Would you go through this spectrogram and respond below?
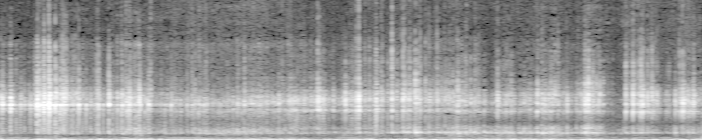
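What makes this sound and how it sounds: Long nails scratch across the textured surface of a large hollow plastic moon lamp sphere. The result is a quiet, continuous, bright rasping scrape that swells and fades, with a faint steady low hum underneath.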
